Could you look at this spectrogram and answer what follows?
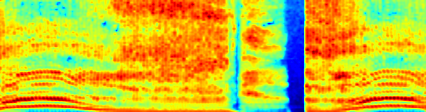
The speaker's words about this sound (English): And if you want to know what I'm doing in there, it's a bit of this. You can do it with me if you like. It's good for us. And then we go up and down a lip trill glide.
